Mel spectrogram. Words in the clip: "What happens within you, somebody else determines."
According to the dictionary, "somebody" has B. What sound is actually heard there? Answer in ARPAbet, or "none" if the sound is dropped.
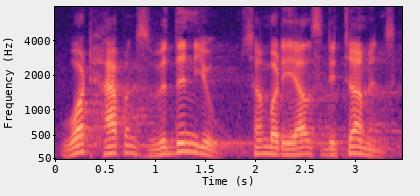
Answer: B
